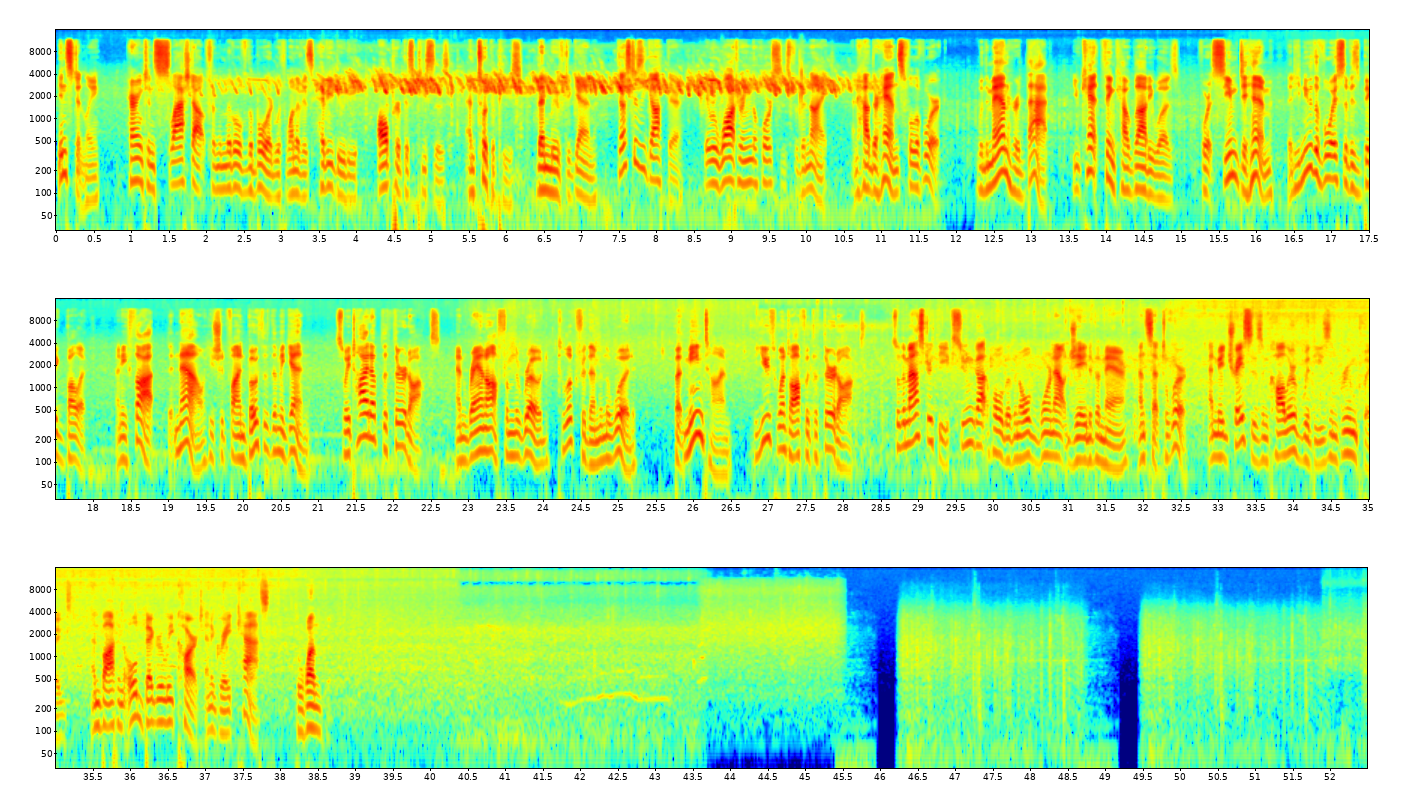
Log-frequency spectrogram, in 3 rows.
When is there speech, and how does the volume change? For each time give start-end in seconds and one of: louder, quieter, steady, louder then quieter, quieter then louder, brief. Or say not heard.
0.0-38.5 steady.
